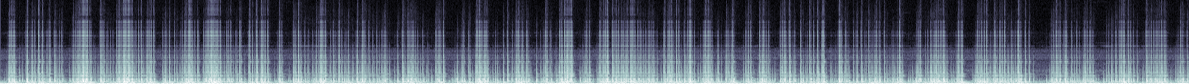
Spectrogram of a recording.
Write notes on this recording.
Dual contact microphone recording of a vibrating plate of an air circulation unit near a revolving exit door of a bus station.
